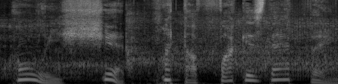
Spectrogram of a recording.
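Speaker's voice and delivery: high, loud startled outburst; shocked yell. Acted. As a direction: yell it in shock at something huge. Sudden sight of a monster.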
